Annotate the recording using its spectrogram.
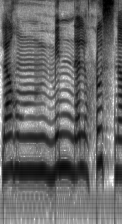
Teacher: میم ساکن کے بعد دوسری میم آئی ہے لہٰذا یہاں پر ادغام شفوی یعنی غنہ کر کے پڑھیں گے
